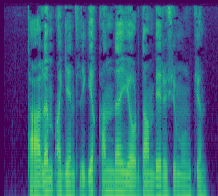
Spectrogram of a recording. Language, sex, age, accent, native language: Uzbek, male, 18-24, Farg'ona, Tajik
